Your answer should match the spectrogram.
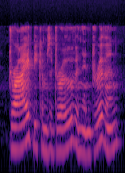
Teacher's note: the vowel sound changes from a long i sound to a long o sound and then to a short i sound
